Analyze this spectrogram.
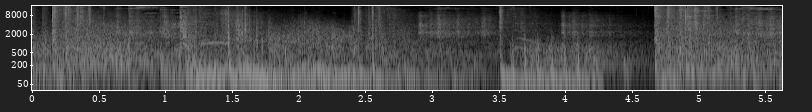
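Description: Rifle fire rattles in a video game.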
